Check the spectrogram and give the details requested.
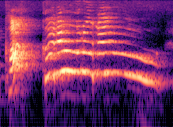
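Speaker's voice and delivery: high, loud rooster crow; full cartoon rooster. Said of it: "who cried".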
